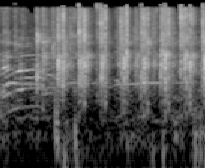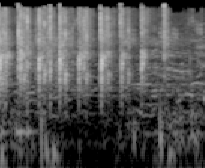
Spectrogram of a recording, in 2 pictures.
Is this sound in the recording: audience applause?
yes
